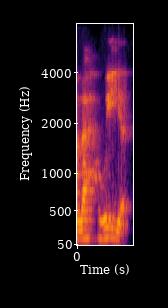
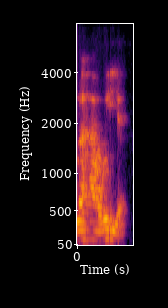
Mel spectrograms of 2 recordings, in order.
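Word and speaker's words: لهوية: Al-qabuhunna asyratun jaliyah fa ahruful jawfi ismuha jawfiyah wa ahruful halqi ismuha halqiyah wal qaf wal qafu huma lahwiyah atau lahawiyah, bisa dua cara baca.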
